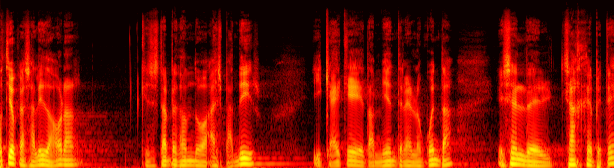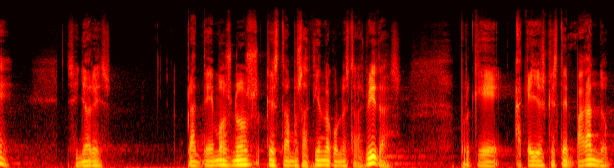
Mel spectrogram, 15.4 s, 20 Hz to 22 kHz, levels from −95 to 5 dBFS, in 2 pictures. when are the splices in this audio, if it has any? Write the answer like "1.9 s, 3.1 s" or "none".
2.6 s, 8.4 s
